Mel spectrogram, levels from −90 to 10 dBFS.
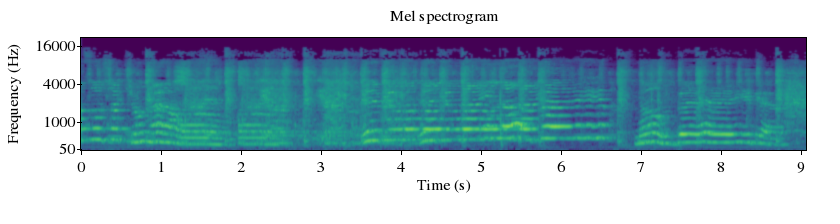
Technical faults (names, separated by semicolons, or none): doubled audio track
